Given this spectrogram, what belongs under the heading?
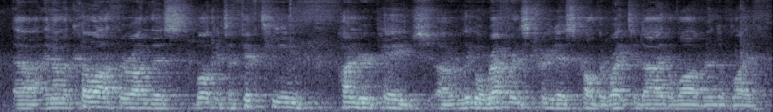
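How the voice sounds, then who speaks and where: A man with an American accent speaks at a fairly quick pace and medium pitch, his intonation fairly even, with audible room echo and noticeable background noise. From Pittsburgh, Pennsylvania, US. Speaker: law professor. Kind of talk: conference lecture. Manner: halting, many fillers.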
